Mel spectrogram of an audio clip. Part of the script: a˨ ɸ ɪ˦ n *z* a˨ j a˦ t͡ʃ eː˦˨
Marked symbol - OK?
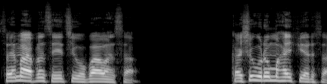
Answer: no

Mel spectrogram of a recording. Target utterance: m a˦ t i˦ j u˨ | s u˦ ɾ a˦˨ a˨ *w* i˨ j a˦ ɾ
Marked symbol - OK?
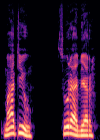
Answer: no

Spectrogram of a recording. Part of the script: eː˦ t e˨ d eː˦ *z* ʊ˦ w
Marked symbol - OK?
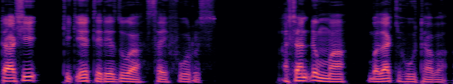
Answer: yes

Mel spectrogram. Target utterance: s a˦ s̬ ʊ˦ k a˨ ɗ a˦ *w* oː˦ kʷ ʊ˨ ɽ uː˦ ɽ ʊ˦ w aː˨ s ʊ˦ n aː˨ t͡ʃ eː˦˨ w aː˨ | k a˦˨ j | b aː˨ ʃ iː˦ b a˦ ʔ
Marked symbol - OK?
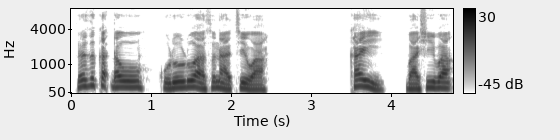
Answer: yes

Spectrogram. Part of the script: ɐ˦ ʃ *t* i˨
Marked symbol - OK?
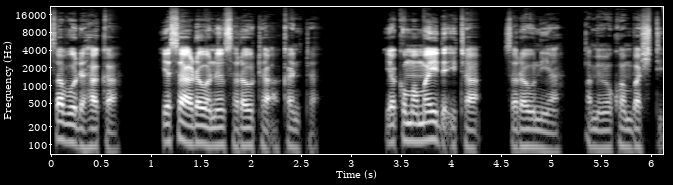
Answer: yes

